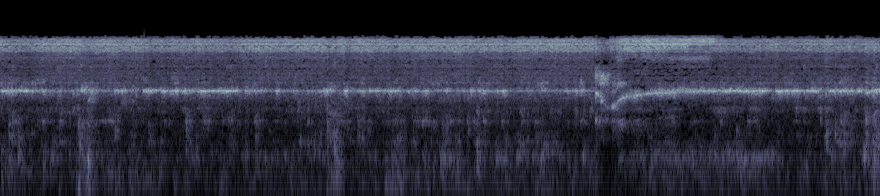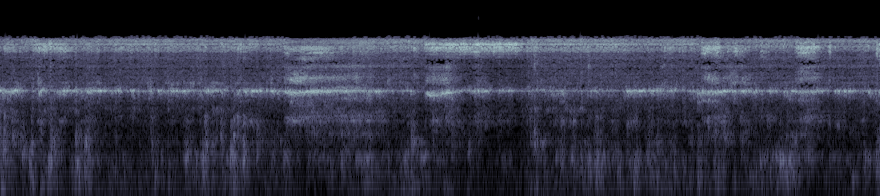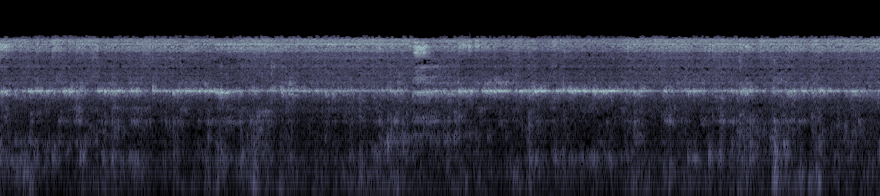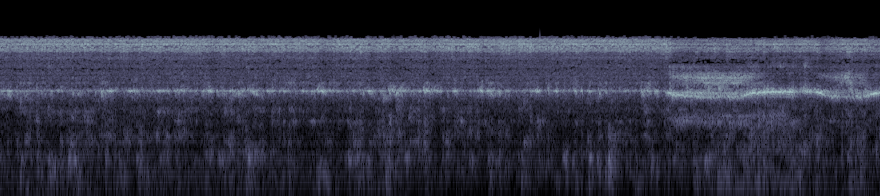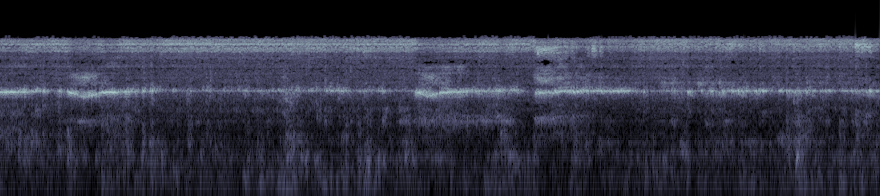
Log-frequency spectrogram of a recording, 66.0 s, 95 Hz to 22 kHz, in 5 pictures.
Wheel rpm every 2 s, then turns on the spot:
230, 230, 230, 230, 220, 220, 230, 230, 230, 230, 230, 230, 230, 230, 230, 230, 230, 230, 240, 230, 230, 230, 230, 240, 230, 220, 220, 230, 230, 230, 230, 230, 230.
none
